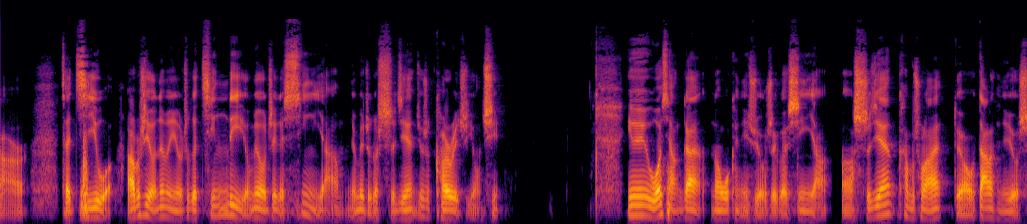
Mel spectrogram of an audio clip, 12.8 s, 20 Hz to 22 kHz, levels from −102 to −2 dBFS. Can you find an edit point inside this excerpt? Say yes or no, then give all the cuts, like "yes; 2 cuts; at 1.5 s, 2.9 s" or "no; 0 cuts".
yes; 2 cuts; at 1.5 s, 10.4 s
